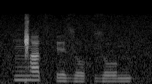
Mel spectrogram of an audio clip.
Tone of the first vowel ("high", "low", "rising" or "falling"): high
